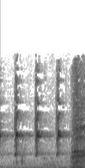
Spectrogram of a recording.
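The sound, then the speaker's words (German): A common blackbird calls with three sharp, high chinks spaced evenly apart, followed by a longer, harsher burst. Moderately faint and heard alone, with no talking. “ich habe den Eindruck, die Amsel will da auch mitschnabeln”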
